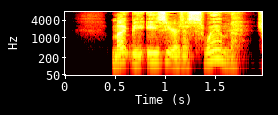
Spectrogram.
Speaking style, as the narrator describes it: gasped

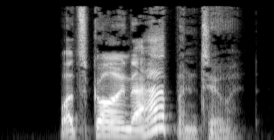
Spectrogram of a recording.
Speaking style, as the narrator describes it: spoke quietly, almost reverently

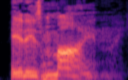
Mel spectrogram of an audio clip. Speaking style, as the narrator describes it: roared back

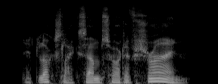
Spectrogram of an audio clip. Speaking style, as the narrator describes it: Gamay whispered

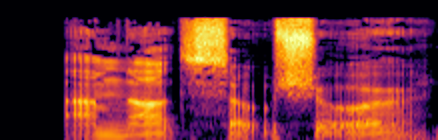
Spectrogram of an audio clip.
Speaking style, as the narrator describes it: John Cazal said softly under his breath

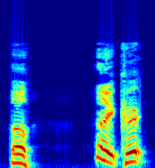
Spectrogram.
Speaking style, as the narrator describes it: said with a yawn

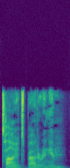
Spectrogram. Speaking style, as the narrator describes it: muttered Falconer

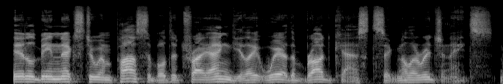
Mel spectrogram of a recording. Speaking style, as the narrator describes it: Max replied

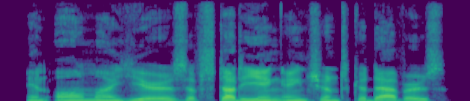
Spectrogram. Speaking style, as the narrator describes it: he said softly

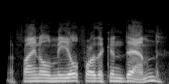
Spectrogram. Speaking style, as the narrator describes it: Diaz asked harshly

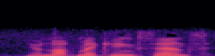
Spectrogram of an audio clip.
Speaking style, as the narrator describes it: said flatly

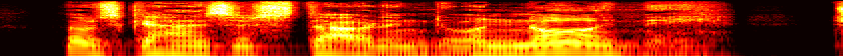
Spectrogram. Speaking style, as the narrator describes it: Giordino gasped as both men stepped up their pace

